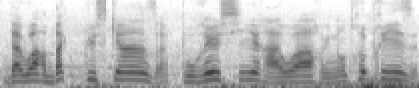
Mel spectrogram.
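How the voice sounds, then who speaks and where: High-voiced French man with a cold. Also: measured pace, a little hiss or hum. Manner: repetitive, emphatic coaching. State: has a cold. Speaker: business coach vlogger. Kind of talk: casual outdoor vlog talk. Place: outdoors on a rock on an island.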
